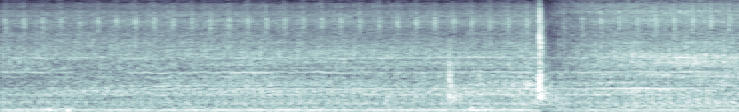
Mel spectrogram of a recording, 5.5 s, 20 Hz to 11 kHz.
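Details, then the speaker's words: BMW after engine swap, 5W-30 oil, new VANOS solenoid, VANOS checked before install, no warning lights: light, quick, even top-end tick over a steady idle in time with the engine; cause not pinned down. "But I want you to listen this sound and tell me what do you think I need to do or where what direction I need to go to get this sound go away."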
